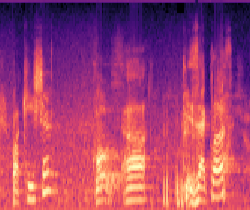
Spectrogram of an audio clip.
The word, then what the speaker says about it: Waukesha: and assistant vice president, and I'm hoping I pronounced this right, Waukesha? Close. Is that close? Waukesha Memorial Hospital in Waukesha, Wisconsin.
